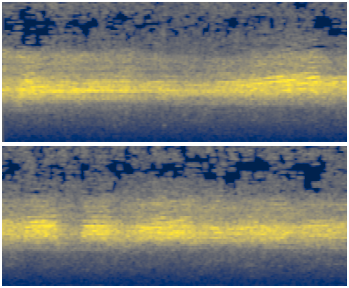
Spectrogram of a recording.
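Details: Male cicadas shrilling in Japanese summer heat, a dense high buzzing produced by the tymbals, steady overall with a brief dip and recovery in loudness near the middle.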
